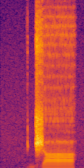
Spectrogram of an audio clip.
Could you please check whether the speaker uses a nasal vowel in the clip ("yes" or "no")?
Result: no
